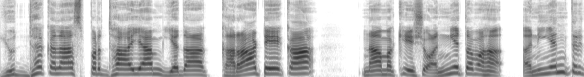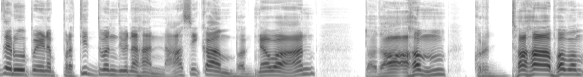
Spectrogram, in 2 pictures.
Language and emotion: Sanskrit, disgusted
